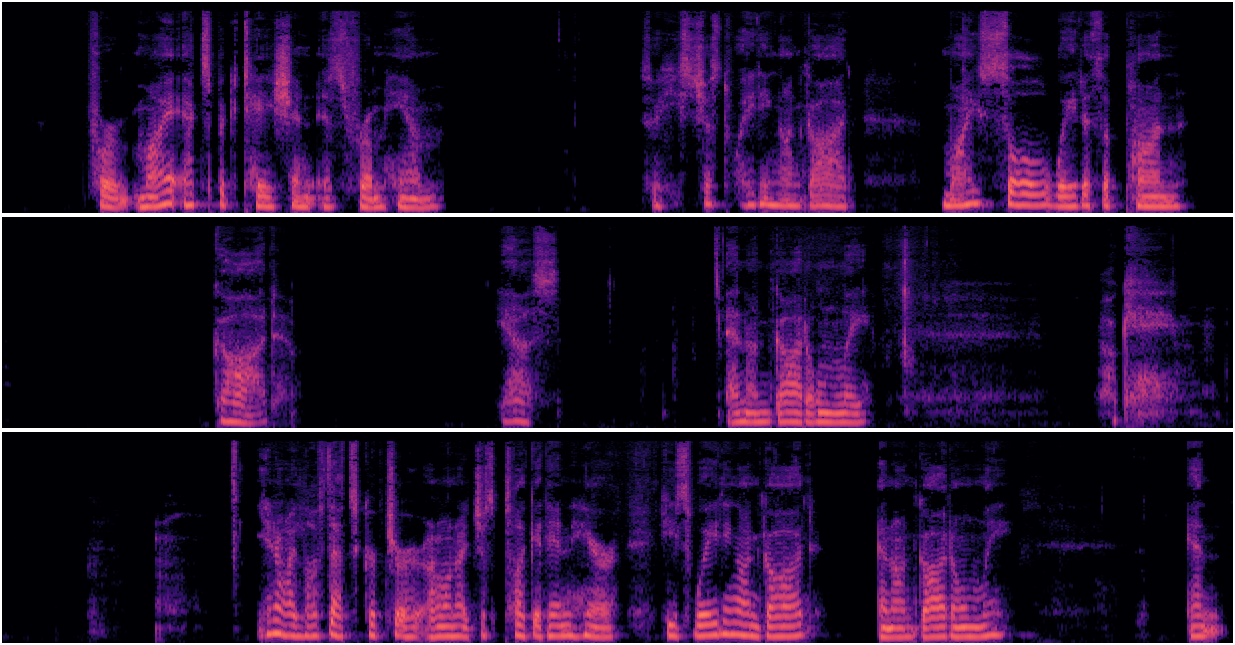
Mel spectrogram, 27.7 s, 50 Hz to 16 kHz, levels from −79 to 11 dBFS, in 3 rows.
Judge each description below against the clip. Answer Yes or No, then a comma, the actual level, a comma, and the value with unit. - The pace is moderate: No, slow, 100 wpm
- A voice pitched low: No, medium, 170 Hz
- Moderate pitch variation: Yes, average, 3.1 semitones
